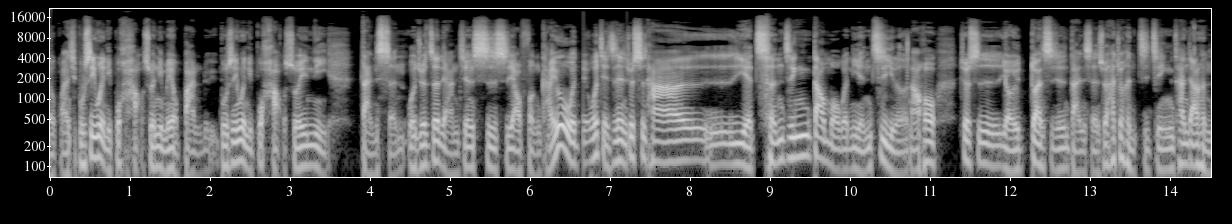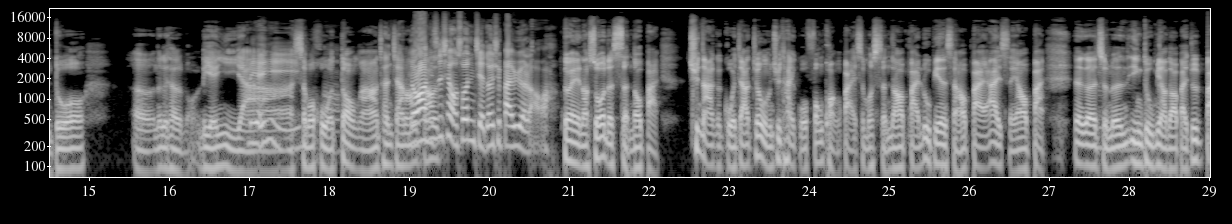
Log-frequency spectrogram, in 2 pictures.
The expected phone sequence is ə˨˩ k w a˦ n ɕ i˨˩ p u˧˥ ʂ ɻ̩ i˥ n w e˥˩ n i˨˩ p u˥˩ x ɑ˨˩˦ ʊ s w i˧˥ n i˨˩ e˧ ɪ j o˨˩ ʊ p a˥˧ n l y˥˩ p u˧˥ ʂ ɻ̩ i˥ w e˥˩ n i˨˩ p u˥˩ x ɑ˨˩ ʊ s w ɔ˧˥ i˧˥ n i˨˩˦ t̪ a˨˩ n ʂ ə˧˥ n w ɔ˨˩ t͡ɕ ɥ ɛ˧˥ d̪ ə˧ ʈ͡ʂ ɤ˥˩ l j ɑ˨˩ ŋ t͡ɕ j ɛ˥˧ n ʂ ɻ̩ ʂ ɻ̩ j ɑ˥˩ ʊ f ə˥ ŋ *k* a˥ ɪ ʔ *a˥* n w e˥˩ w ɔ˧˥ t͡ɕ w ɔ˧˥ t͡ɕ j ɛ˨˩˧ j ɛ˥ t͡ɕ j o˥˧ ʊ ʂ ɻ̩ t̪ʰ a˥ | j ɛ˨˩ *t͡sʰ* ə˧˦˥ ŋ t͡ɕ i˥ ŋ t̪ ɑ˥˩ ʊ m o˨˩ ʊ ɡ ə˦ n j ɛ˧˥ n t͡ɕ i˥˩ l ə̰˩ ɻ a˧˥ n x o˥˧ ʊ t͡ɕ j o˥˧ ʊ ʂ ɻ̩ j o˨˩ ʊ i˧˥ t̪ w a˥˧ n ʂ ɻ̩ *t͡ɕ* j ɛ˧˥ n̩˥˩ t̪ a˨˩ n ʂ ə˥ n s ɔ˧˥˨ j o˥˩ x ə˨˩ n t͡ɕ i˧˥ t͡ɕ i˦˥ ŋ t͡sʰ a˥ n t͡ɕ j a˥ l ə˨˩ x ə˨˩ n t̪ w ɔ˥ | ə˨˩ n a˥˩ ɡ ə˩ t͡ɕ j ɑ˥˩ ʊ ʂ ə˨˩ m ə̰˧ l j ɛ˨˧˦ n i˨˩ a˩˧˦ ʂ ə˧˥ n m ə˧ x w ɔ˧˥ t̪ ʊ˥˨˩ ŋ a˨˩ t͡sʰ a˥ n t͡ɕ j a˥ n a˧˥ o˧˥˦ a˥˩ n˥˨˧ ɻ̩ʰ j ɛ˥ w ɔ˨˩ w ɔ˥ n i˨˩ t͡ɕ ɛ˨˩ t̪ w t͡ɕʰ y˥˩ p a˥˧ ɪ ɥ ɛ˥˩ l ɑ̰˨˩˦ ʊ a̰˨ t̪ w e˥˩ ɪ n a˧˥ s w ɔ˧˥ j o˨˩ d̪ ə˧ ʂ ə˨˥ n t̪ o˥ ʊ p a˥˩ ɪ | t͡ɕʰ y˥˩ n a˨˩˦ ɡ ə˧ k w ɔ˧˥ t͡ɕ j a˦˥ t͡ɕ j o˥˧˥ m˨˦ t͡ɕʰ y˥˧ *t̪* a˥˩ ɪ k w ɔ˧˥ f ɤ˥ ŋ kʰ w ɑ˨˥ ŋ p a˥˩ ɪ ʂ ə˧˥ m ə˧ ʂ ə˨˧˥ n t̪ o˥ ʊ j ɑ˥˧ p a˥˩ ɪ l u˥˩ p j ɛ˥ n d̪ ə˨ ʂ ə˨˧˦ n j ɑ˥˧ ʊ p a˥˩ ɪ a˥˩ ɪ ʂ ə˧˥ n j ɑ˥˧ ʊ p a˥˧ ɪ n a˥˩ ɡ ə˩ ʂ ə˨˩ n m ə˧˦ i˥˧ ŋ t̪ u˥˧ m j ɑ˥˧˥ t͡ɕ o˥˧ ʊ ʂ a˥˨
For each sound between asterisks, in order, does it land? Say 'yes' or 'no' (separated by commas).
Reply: no, no, yes, yes, no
